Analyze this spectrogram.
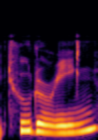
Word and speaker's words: tutoring: connect a in Tor the T changes to a d toring program and you can say tutoring with an in your tongue high in the back or you can change it to the in in the front and it's a little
